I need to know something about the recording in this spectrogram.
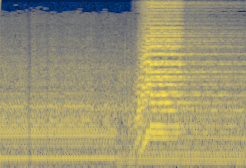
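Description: A motorcycle engine revs sharply up near the end.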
